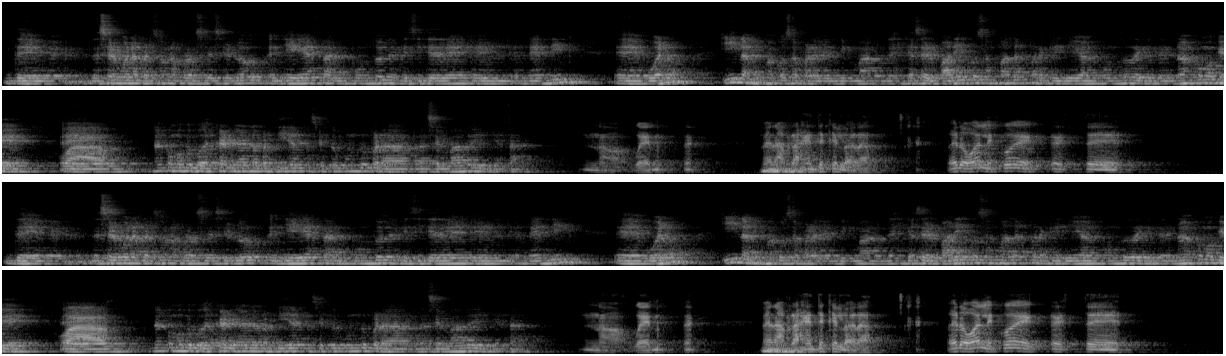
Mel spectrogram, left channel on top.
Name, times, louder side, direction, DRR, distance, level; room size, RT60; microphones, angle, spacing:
voice 1, 0.0-17.4 19.8-20.1, right 1 dB, 80° left, -4 dB, 2.5 m, -31 dB
voice 2, 12.8-13.3 18.0-19.1 19.8-20.9 21.7-23.4, right 3 dB, 30° right, 6 dB, 0.6 m, -30 dB
9.4 x 9.4 x 4.0 m, 1.0 s
head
